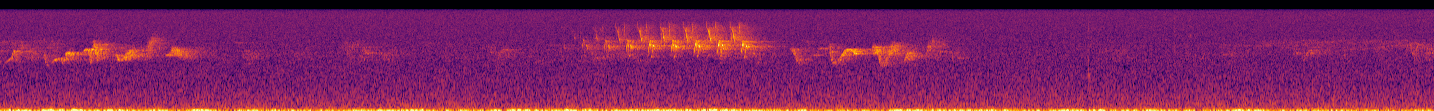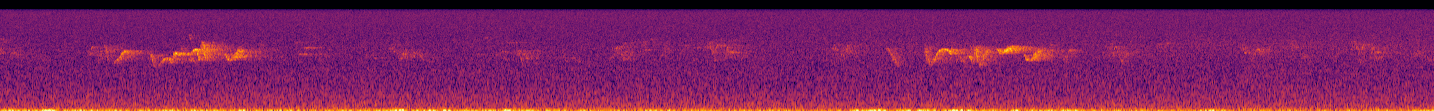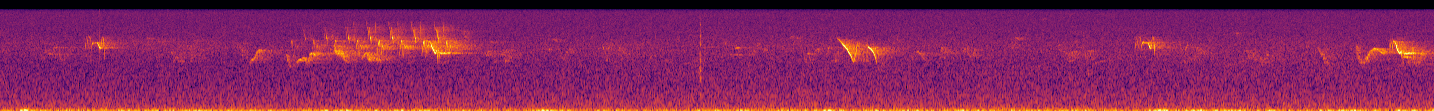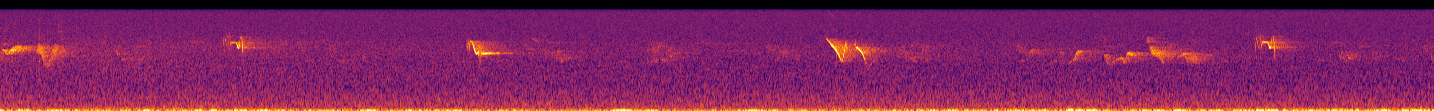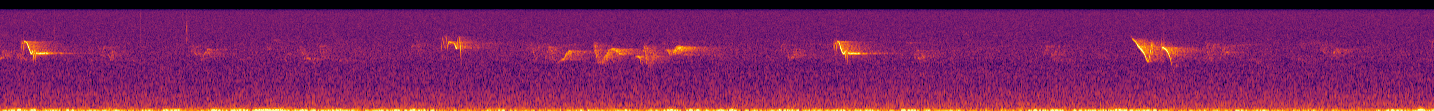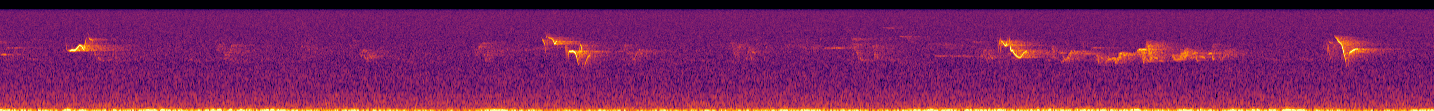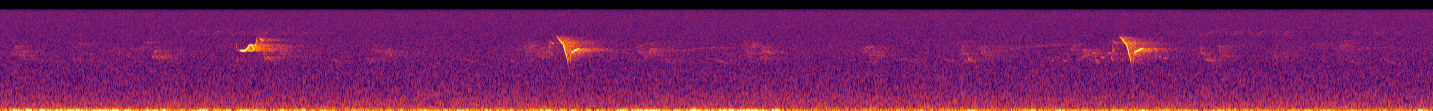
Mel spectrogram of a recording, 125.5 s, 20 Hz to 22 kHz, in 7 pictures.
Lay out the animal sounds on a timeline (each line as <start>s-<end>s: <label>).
0.0s-1.0s: Ovenbird (Seiurus aurocapilla)
0.0s-2.6s: Scarlet Tanager (Piranga olivacea)
0.0s-18.3s: Red-eyed Vireo (Vireo olivaceus)
7.1s-9.6s: Ovenbird (Seiurus aurocapilla)
9.7s-12.1s: Scarlet Tanager (Piranga olivacea)
15.6s-17.9s: Ovenbird (Seiurus aurocapilla)
19.2s-21.4s: Scarlet Tanager (Piranga olivacea)
21.6s-39.3s: Blue-headed Vireo (Vireo solitarius)
28.8s-31.3s: Scarlet Tanager (Piranga olivacea)
39.4s-41.8s: Ovenbird (Seiurus aurocapilla)
46.1s-77.8s: Blue-headed Vireo (Vireo solitarius)
52.6s-54.7s: Scarlet Tanager (Piranga olivacea)
66.4s-69.1s: Scarlet Tanager (Piranga olivacea)
78.3s-80.8s: Scarlet Tanager (Piranga olivacea)
81.4s-102.7s: Blue-headed Vireo (Vireo solitarius)
102.7s-105.2s: Scarlet Tanager (Piranga olivacea)
106.1s-120.0s: Blue-headed Vireo (Vireo solitarius)
109.6s-111.4s: Black-and-white Warbler (Mniotilta varia)
115.4s-116.6s: Eastern Wood-Pewee (Contopus virens)
119.5s-121.0s: Eastern Wood-Pewee (Contopus virens)
121.5s-122.2s: Blue-headed Vireo (Vireo solitarius)
122.4s-123.7s: Black-and-white Warbler (Mniotilta varia)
